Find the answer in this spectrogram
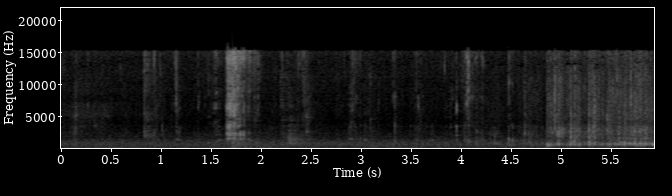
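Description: Crunchy caramel popcorn being bitten and chewed: one sharp crunch a little under two seconds in, then quieter chewing. A louder, muffled sound comes in near the end.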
